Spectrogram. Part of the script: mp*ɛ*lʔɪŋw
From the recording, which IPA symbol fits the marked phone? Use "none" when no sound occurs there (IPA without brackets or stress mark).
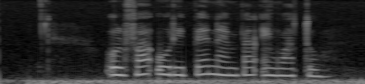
ɛ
